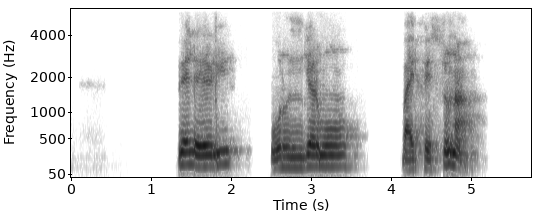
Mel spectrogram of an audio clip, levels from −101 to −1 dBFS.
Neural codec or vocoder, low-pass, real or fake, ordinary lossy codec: codec, 16 kHz, 4 kbps, FunCodec, trained on LibriTTS, 50 frames a second; 5.4 kHz; fake; Opus, 32 kbps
